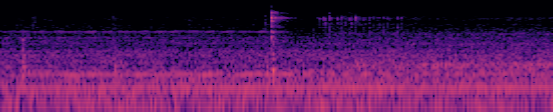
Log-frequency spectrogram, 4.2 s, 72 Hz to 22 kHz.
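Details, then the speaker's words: Heraeus Fresco Thermo centrifuge after an E-29 error, fixed by forcibly yanking the stuck rotor free: at lowest speed it spins smoothly with a steady low hum, faint high whine and one click. Normal spin. "There we go. It works. It fucking works."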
